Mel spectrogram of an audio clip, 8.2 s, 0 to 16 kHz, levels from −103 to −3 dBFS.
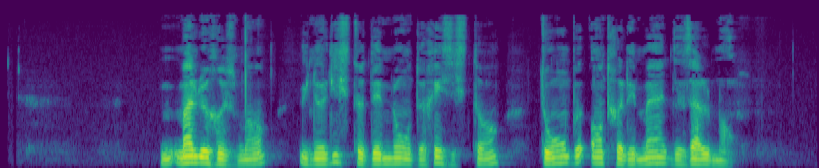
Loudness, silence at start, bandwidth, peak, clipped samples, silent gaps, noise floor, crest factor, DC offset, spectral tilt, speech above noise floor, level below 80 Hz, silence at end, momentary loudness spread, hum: -23 LUFS; 1.6 s; 11.5 kHz; -2 dBFS; under 0.1%; none; -75 dBFS; 22 dB; under 0.1%; -7 dB/octave; 53 dB; -60 dBFS; 0.9 s; 12 LU; none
